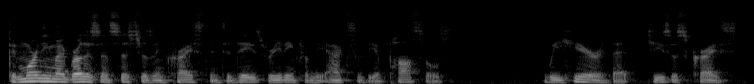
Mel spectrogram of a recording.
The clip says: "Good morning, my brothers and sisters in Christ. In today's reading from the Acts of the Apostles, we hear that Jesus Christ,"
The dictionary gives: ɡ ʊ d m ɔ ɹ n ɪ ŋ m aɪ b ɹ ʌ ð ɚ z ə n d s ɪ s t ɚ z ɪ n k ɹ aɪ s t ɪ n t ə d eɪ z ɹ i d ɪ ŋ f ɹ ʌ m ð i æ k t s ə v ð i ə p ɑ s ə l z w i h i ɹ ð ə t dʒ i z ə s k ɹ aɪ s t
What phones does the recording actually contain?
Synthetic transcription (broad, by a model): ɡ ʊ d m ɔ ɹ n ɪ ŋ m aɪ b ɹ ʌ ð ɚ z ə n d s ɪ s t ɚ z ɪ n k ɹ aɪ s t ɪ n t ə d eɪ z ɹ i d ɪ ŋ f ɹ ʌ m ð i æ k t s ə v ð i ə p ɑ s l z w i h i ɹ ð ə t dʒ i z ə s k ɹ aɪ s t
